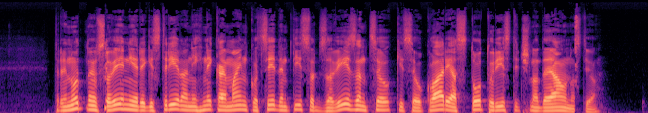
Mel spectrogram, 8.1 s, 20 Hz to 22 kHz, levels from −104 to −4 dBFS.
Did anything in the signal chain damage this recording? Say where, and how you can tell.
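Yes: damaged data in a compressed stream, at the codec stage, at 1.27–1.35 s (between "je v" and "registriranih nekaj manj kot") and 7.15–7.24 s (after "to turistično"). Each short glitch marks corrupted frames that the decoder misread, losing sync until it found the next frame header.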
